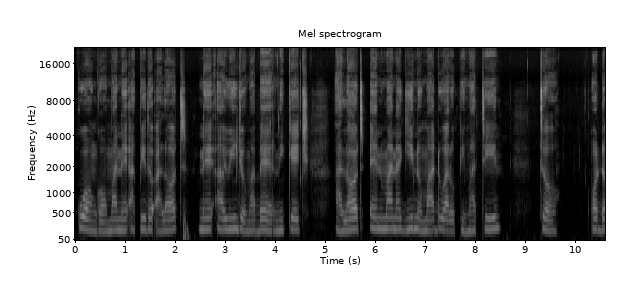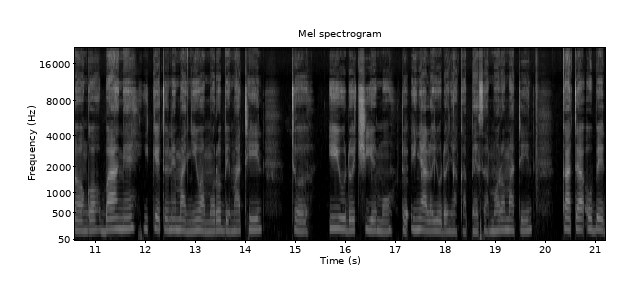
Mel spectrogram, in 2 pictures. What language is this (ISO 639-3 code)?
luo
